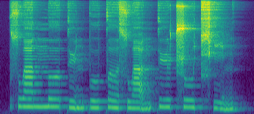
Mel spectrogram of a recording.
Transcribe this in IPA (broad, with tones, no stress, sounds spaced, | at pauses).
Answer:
s w a˦ n n̪ o˦ ʊ̯ t̪ y̰˨˩ n p u˨˦ t̪ ɤ˥˨ s w a̰˨˩ n t̪ y˦ ʈ͡ʂ u˦ t͡ɕʰ ḭ˨˩ n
